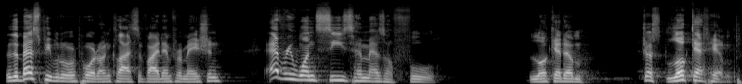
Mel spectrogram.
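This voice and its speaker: A man's voice: on the high side, big pitch swings, normal speed, fairly bright tone. A man playing a foolish, cheerful king with pompous, theatrical delivery in a comedic stage play. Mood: gleeful, pompous. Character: foolish, cheerful male king, whimsical and oblivious. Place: theatre stage before live audience. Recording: live theatre stage recording.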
